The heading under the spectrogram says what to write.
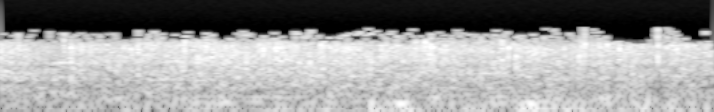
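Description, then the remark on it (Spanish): Loud, sustained audience applause for three people called up to the front, mixed with cheering and shouting voices, a dense wash of clapping that stays steady in volume for the whole few seconds. “se cansó de aplaudir, ya se cansó de gritar”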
